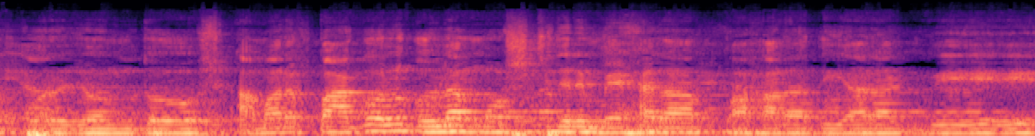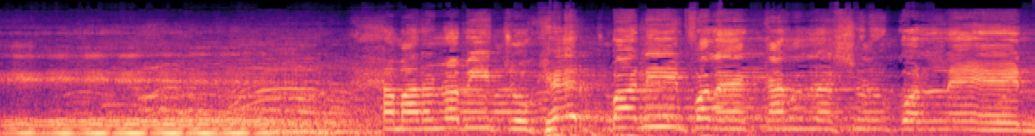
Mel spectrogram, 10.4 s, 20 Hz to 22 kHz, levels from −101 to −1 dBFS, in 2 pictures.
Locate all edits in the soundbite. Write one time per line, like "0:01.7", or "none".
0:07.1

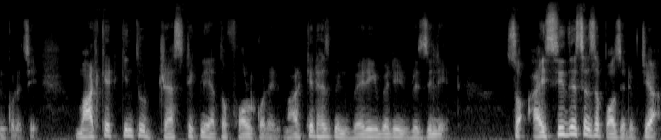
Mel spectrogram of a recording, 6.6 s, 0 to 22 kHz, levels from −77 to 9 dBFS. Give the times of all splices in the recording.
none

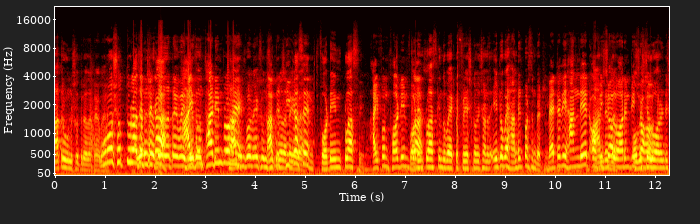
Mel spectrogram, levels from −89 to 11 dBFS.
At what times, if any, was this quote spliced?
0:05.2

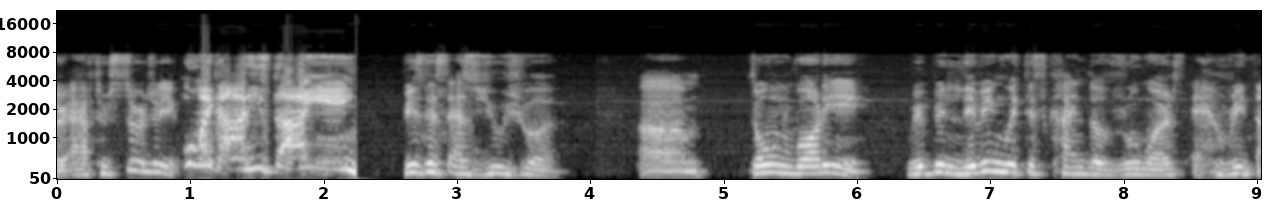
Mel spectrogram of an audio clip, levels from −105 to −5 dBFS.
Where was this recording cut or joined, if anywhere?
0:02.4
0:04.1

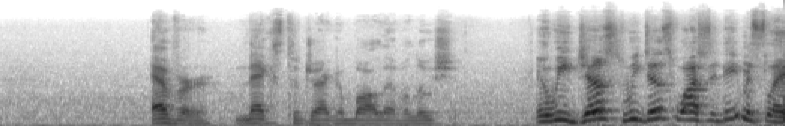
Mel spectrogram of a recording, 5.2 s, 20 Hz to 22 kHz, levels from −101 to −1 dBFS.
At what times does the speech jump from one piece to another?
0:03.4

